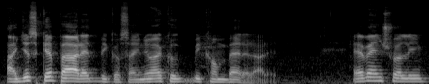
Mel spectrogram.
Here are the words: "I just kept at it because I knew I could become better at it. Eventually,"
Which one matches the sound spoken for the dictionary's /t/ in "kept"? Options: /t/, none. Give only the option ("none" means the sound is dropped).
none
